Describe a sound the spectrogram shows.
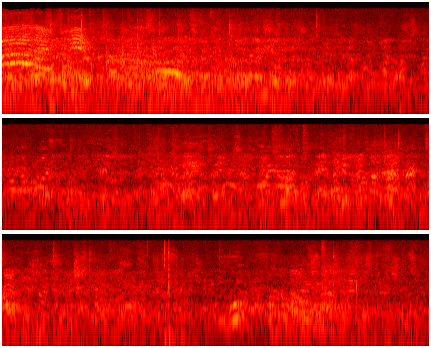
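A small crowd of spectators chatters and calls out outdoors.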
